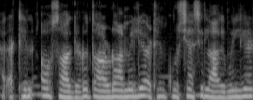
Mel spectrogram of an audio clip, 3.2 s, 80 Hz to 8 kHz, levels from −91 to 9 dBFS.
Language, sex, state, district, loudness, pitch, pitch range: Marwari, female, Rajasthan, Churu, -30 LUFS, 195 Hz, 185-205 Hz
